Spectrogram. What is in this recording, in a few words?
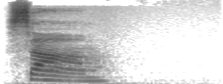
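"саам", Komi, female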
